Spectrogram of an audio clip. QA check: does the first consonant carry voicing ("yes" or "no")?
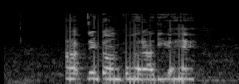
no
